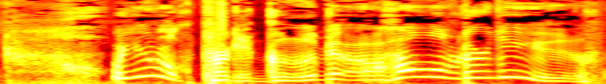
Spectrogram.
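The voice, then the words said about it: Creepy, artificially deep disguised voice. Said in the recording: “it sounds like this... it's like really this deep voice, which makes it even creepier”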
